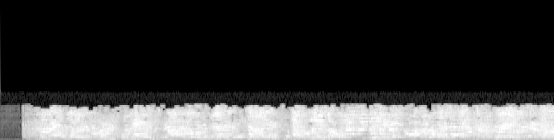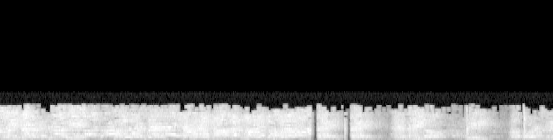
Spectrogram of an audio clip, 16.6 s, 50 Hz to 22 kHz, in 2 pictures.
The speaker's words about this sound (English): But they're at their homes screaming, yelling by the thousands, 24 hours a day, and the left is celebrating this.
